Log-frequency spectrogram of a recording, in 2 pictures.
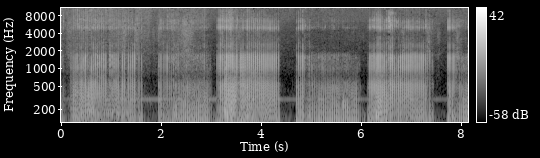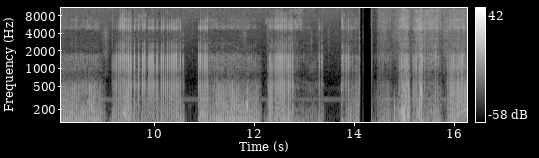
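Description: Domestic cat purring close up, in long even phrases about a second and a half each, with a brief break at each breath.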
